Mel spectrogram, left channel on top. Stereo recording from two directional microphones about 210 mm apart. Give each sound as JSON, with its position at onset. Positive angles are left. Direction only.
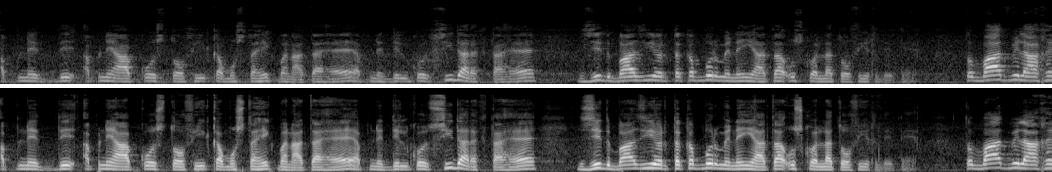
{"t": 0.0, "sound": "speech", "side_deg": -45}
{"t": 7.1, "sound": "speech", "side_deg": -35}
{"t": 9.7, "sound": "a man's voice", "side_deg": -30}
